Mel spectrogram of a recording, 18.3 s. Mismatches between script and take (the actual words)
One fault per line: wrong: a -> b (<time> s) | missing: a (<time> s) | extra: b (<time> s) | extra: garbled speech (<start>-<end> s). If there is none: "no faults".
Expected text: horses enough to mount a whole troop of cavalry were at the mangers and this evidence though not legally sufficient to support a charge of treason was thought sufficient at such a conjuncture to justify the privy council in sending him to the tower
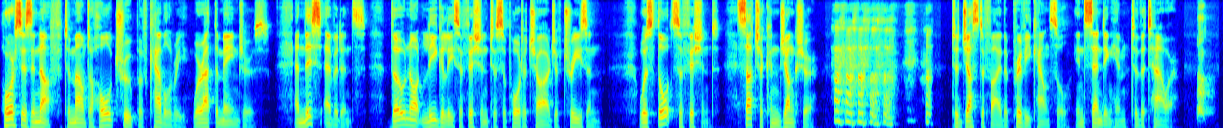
missing: at (10.8 s)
